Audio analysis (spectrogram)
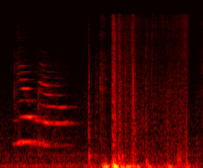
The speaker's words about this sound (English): Tabby is the tabby cat, and she is cool. You ever tried to make cats meow?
